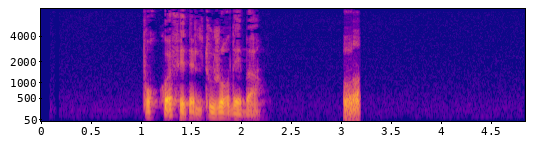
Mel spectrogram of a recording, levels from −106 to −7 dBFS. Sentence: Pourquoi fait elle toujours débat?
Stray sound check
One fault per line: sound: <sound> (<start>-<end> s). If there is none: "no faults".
sound: laugh (3.0-3.2 s)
